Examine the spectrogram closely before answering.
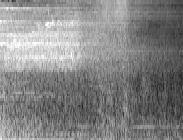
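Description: A triumphant game fanfare swells and slowly fades away.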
